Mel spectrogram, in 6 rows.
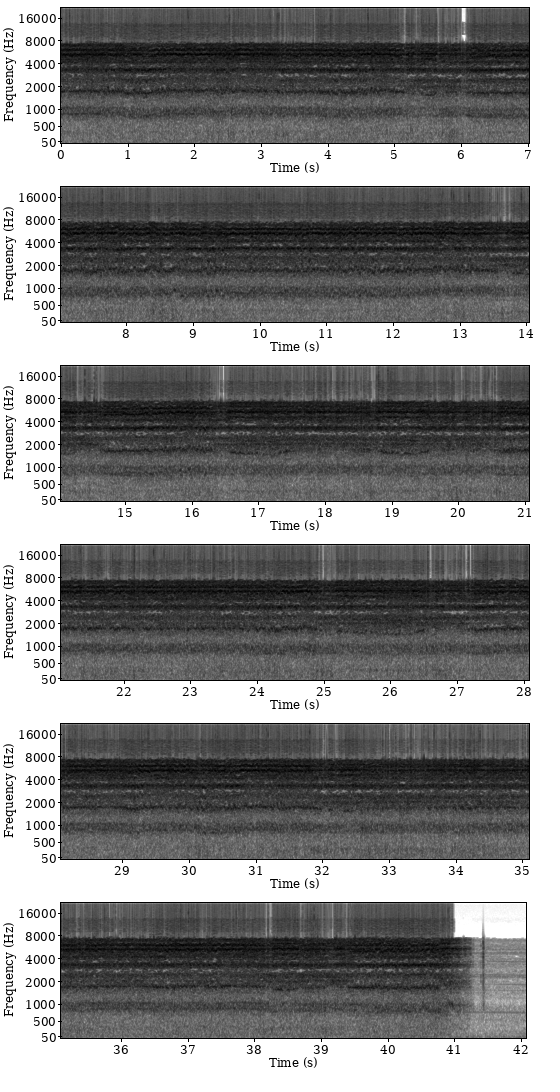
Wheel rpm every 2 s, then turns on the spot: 230, 230, 220, 220, 210, 210, 220, 220, 220, 230, 230, 230, 220, 220, 230, 220, 230, 230, 230, 220, 110.
none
